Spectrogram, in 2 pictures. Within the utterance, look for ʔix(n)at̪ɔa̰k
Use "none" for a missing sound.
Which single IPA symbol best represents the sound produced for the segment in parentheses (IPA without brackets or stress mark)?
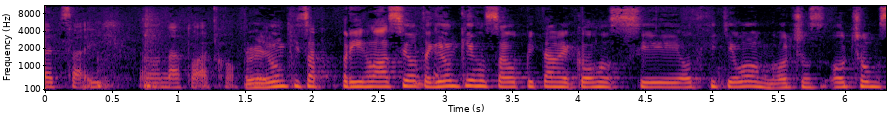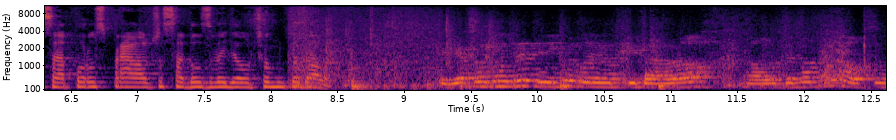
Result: n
